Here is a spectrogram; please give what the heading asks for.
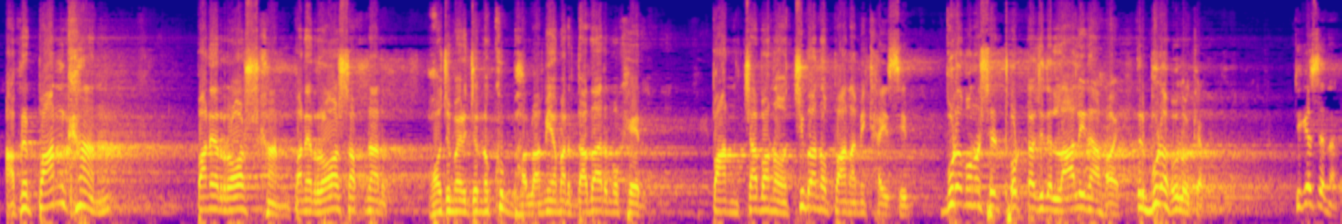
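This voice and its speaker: Guy preaching loud to a crowd, pitch a bit high, big echo trailing off. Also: normal speed, long pauses. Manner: animated, keeps calling on the crowd to answer louder; shouts at peaks. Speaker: Islamic preacher. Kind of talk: fiery sermon to a crowd. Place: open religious gathering. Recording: echoey with long reverb.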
